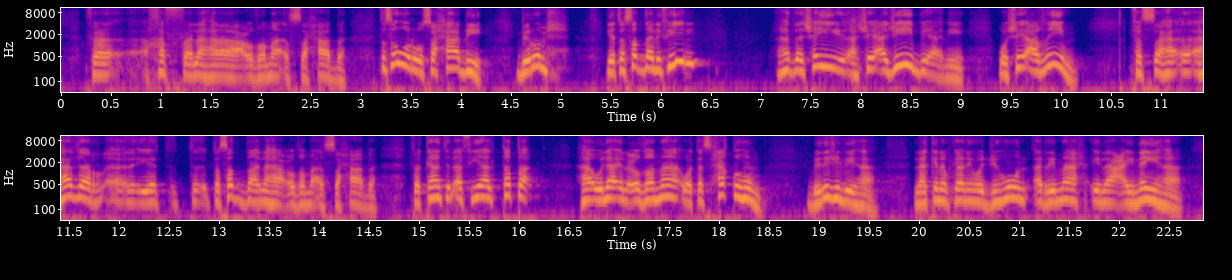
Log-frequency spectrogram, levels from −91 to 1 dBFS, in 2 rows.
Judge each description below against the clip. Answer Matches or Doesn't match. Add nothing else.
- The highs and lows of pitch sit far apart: Matches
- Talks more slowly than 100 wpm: Matches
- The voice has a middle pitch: Matches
